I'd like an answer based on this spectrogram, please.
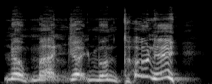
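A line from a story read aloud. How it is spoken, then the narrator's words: Roaring. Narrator (Italian): avrebbe ruggito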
